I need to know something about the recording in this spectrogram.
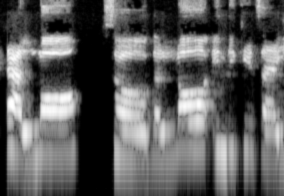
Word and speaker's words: lo: So the one I'm going to use is LOR, which is pronounced lo.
